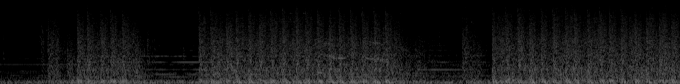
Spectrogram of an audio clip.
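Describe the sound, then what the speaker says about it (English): Sustained rapid gunfire from a gun in the video game Dirge of Cerberus, dense continuous bursts with two brief pauses, loud and close. "I have to shoot so many times to kill one person with this gun"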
